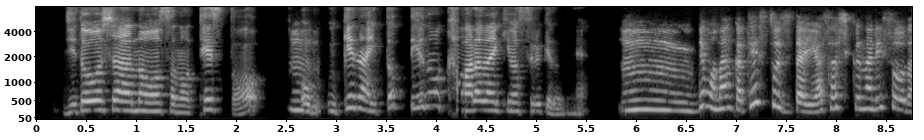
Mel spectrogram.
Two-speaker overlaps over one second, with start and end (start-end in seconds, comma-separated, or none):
none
